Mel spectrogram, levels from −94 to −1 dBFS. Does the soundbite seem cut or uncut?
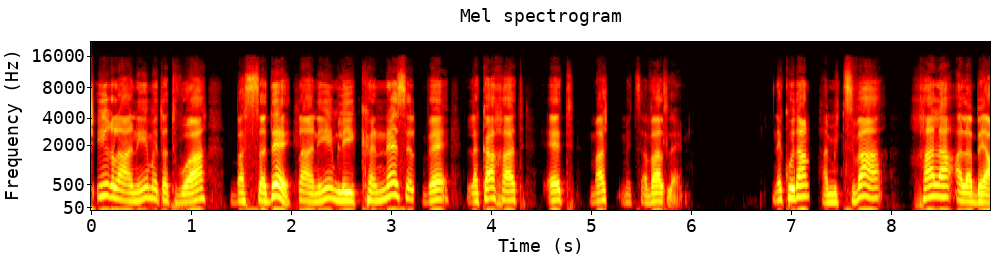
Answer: cut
